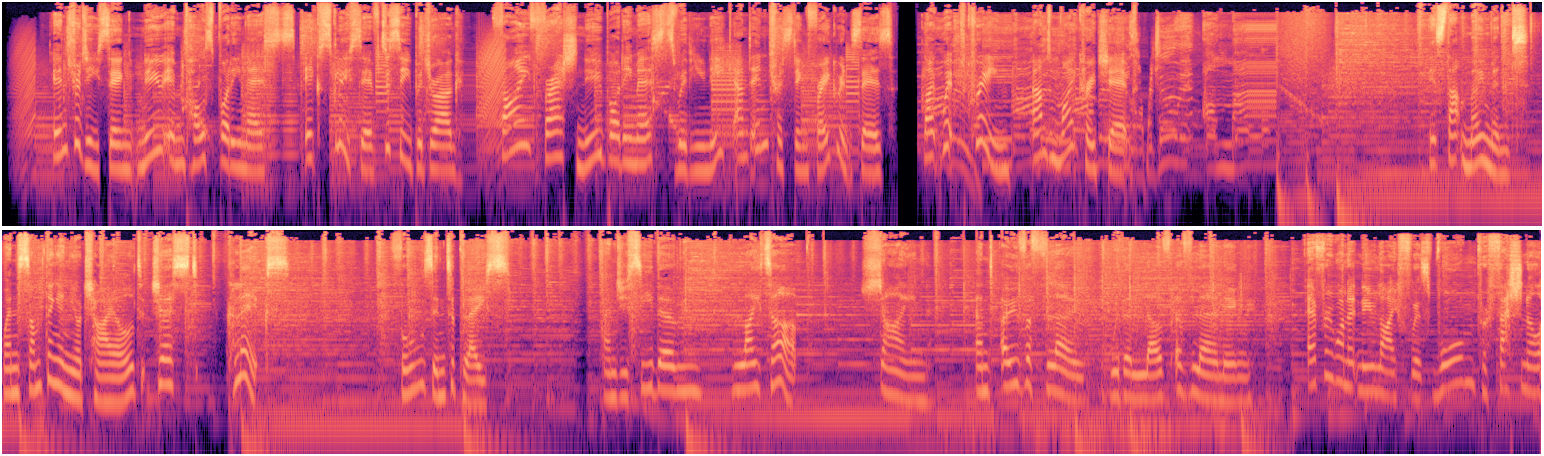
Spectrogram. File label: Commercials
